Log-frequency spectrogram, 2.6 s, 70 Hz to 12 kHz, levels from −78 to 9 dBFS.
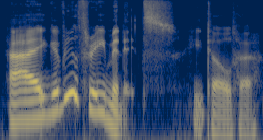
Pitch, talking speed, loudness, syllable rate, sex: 160 Hz, 180 wpm, -17 LUFS, 4.2 syllables/s, male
